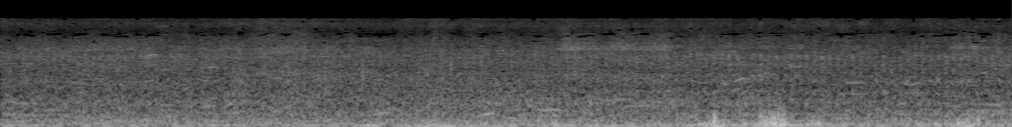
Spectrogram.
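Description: A crowd murmurs outdoors in the distance.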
